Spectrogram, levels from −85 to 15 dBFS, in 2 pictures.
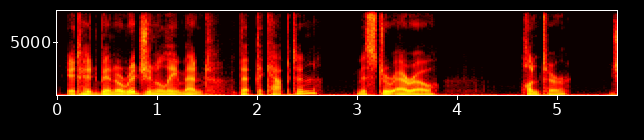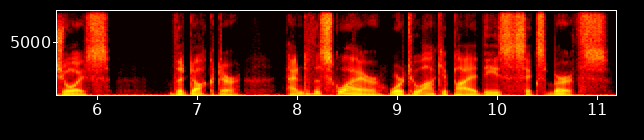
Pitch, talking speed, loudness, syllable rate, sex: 105 Hz, 125 wpm, -18 LUFS, 4.5 syllables/s, male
